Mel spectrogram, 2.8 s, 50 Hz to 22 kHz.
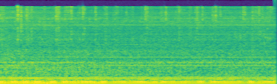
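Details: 1970 Emerson Television & Radio Quiet Kool 18,000 BTU room air conditioner, 20 amp plug, 12.7 amp draw, sat about 40 years, blowing very cold: smooth steady low hum, even motor drone, no rattles or knocks; normal running.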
